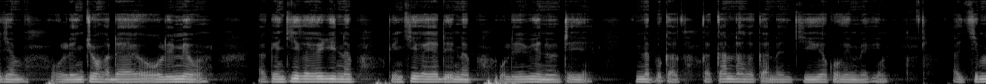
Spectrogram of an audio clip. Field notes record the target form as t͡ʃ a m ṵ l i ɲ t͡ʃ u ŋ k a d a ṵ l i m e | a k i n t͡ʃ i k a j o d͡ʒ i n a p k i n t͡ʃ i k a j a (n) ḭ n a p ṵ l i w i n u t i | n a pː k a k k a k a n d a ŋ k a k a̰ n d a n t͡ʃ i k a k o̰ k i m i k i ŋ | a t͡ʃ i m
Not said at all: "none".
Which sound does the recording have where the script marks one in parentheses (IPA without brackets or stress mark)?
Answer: d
